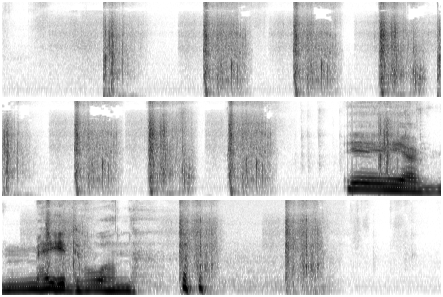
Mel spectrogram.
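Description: Leaves crunch and rustle as leaf blocks are broken, again and again.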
